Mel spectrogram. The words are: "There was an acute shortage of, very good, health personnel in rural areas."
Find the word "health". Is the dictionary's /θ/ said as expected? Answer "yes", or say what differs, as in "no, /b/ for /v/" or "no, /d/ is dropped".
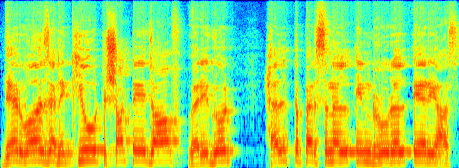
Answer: no, /t/ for /θ/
